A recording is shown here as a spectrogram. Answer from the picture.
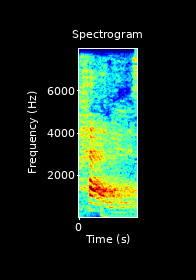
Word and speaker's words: challah: It looks like challah, but it's pronounced challah. So holla back at your girl, that type of thing. I love challah just because if I'm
